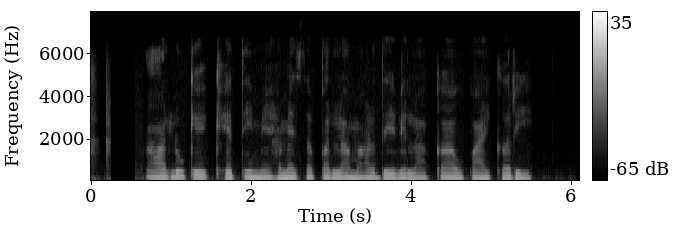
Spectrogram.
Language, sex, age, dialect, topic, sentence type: Magahi, female, 18-24, Western, agriculture, question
